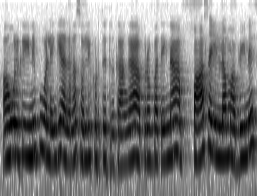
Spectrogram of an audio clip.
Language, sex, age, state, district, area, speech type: Tamil, female, 30-45, Tamil Nadu, Namakkal, rural, spontaneous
